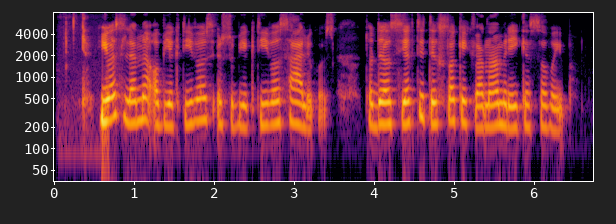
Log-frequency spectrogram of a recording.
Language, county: Lithuanian, Vilnius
